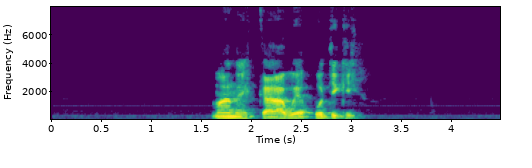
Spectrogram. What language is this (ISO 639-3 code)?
tar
